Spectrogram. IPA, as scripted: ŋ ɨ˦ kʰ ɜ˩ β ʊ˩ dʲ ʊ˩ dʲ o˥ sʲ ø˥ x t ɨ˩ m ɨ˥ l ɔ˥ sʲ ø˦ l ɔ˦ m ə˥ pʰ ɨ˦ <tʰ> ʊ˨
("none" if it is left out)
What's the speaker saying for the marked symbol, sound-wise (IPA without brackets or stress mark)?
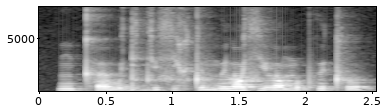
tʰ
